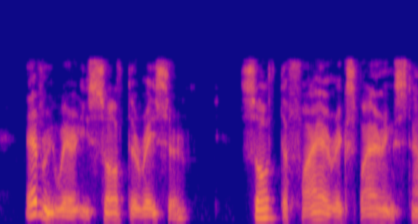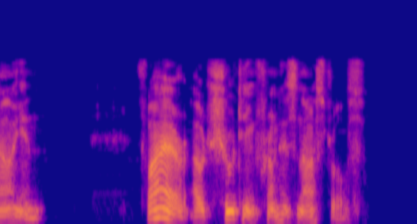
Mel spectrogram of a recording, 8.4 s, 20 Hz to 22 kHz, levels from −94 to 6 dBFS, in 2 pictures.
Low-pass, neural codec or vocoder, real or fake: 7.2 kHz; codec, 16 kHz, 8 kbps, FunCodec, trained on LibriTTS, 25 frames a second; fake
